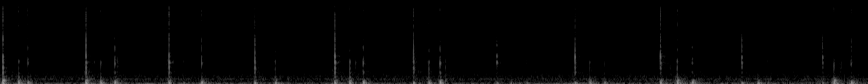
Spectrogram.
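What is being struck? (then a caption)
Plastic bottle. A medium, green, translucent plastic bottle with a label, hollow and partly filled with liquid, is held upright and tapped with the fingertips and nails. About 26 quiet, short, dry taps come in an irregular rhythm, each a dull low thump with a brief bright click that dies away almost at once.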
